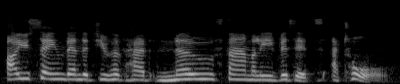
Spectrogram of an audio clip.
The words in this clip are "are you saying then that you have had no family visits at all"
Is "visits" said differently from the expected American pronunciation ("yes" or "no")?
no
